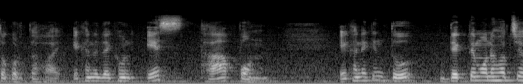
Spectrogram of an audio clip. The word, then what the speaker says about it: স্থাপন: আরেকটি বিষয় সেটা হলো এই দন্তস্বর অক্ষরটির উচ্চারণ উচ্চারণ এস এর মত করতে হবে এস্থাপন স্থাপন লেখা আছে স্থাপন উচ্চারণ করতে হবে স্থাপন এরকম ভাবে এখানে আরো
